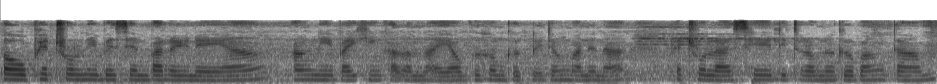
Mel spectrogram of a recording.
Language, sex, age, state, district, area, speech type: Bodo, female, 18-30, Assam, Chirang, rural, spontaneous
